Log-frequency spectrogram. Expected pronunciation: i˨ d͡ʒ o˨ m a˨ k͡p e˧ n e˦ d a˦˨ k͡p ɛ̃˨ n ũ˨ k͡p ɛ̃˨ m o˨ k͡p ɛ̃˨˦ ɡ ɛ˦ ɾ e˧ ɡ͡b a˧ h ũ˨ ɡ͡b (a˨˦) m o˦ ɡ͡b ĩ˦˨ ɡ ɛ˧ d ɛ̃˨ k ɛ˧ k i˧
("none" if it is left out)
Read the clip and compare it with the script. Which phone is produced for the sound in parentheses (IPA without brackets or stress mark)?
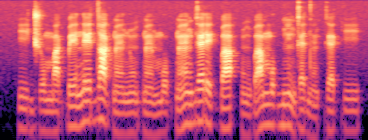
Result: a˨˦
